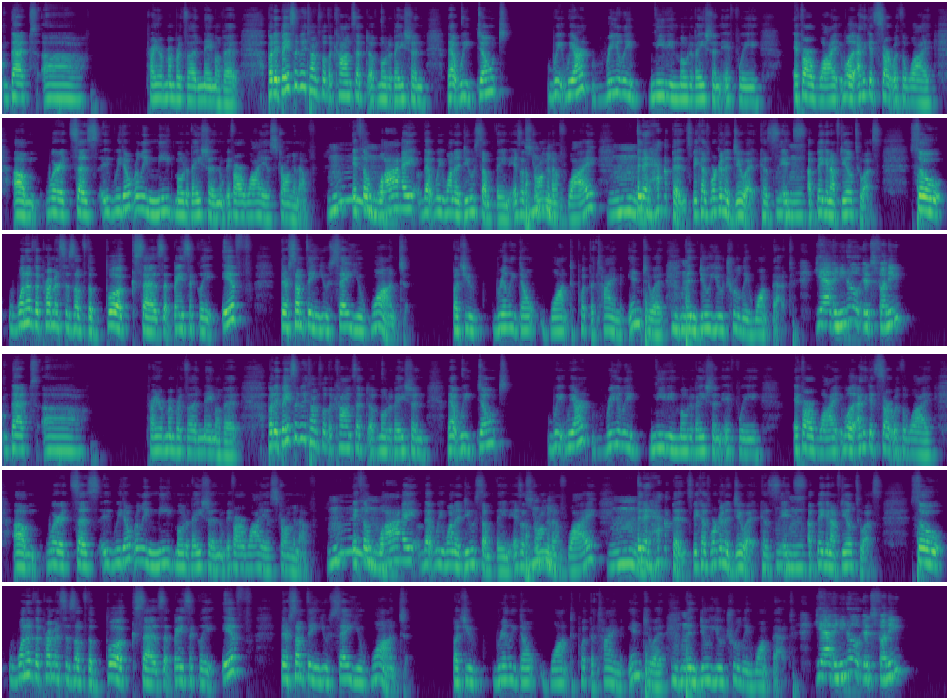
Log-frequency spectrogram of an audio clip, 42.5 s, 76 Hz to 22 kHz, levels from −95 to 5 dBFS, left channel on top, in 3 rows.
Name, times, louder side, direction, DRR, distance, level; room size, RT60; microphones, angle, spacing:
voice 1, 0.0-1.2 2.2-7.5 8.2-11.3 12.0-18.7 19.6-23.3 23.7-26.0 26.3-31.9 32.5-34.4 35.1-36.3 36.6-36.8 37.3-40.1, left 3 dB, 30° left, 0.5 m, -33 dB
voice 2, 19.1-20.1 22.0-22.6 23.3-24.0 25.8-26.2 38.4-38.7 40.3-41.8, left 1 dB, 10° left, 1.2 m, -34 dB
3.7 x 3.5 x 3.5 m
head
